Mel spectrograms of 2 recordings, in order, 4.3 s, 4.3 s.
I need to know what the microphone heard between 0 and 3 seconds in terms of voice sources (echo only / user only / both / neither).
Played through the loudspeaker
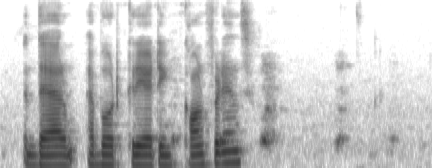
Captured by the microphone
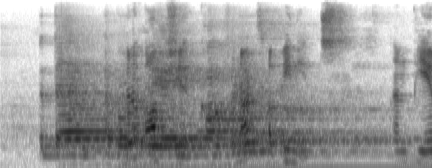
both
